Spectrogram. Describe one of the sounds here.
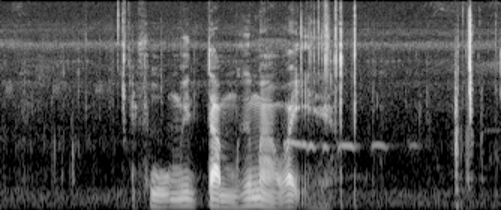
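Crisp vegetable stalks snap as a man breaks them.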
